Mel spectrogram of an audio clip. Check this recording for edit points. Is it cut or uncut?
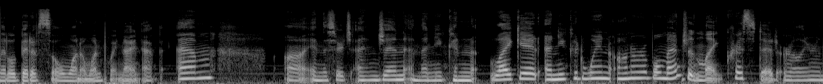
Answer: uncut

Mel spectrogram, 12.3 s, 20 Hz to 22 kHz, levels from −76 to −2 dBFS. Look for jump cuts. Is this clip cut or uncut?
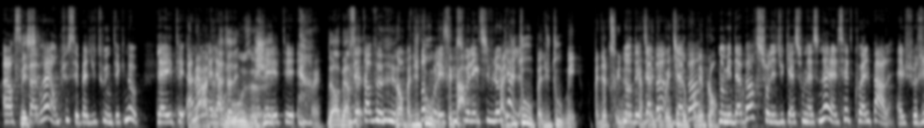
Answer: cut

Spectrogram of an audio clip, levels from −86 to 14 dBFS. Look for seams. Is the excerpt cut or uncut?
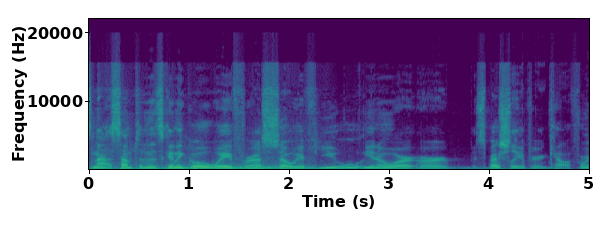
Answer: cut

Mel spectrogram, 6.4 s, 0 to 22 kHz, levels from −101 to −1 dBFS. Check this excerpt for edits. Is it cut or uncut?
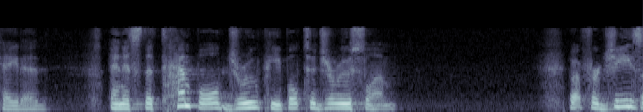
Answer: cut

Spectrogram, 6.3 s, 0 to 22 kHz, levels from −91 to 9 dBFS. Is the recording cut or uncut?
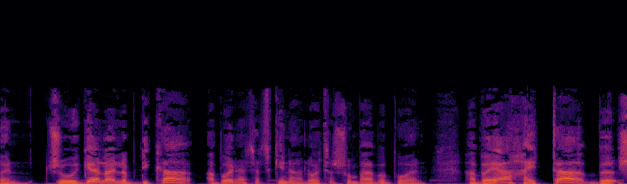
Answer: uncut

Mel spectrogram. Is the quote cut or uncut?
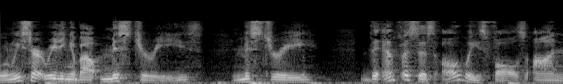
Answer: cut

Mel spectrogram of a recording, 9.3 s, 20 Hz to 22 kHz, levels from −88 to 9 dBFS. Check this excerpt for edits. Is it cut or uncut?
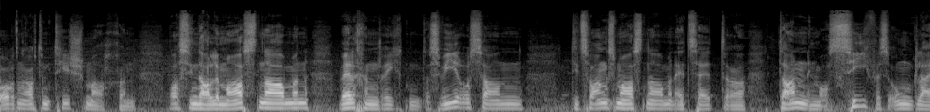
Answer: cut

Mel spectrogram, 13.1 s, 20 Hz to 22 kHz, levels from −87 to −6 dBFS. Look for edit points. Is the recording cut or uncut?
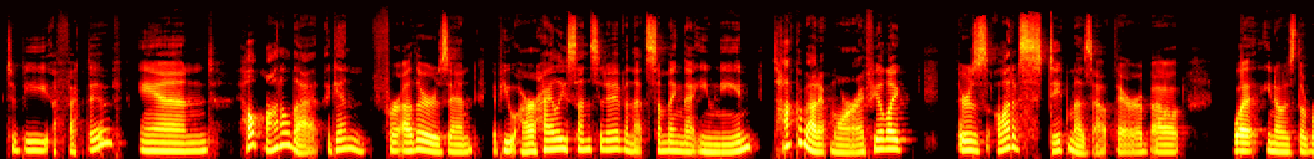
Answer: cut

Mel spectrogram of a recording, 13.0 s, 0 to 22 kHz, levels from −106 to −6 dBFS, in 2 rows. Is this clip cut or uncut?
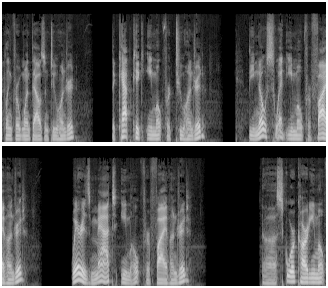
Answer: uncut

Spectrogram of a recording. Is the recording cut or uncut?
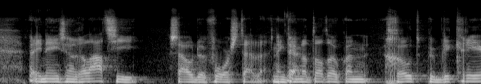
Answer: uncut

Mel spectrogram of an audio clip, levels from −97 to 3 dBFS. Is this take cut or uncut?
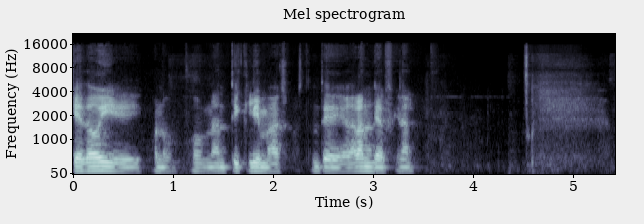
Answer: cut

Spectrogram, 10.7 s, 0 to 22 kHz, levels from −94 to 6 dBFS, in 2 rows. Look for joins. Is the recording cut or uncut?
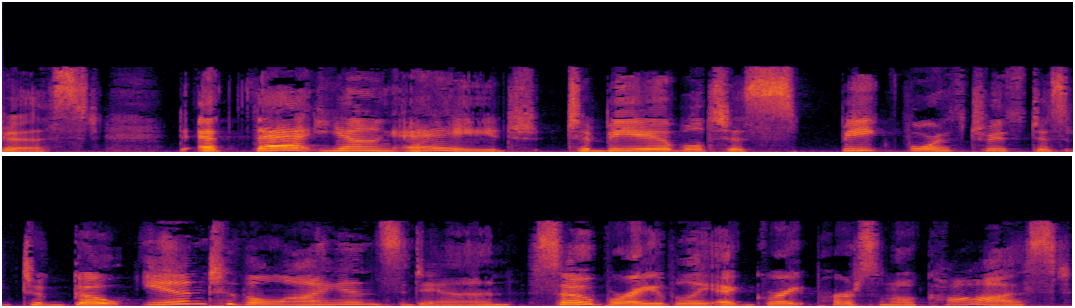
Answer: cut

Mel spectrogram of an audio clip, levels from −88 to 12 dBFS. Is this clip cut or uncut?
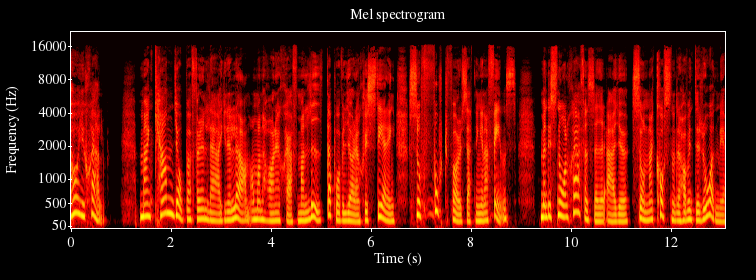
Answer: cut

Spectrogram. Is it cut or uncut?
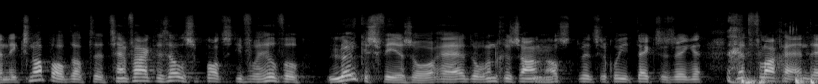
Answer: uncut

